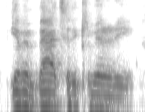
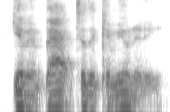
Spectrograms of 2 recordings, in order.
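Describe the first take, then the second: No difference in how they are said.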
